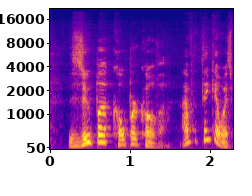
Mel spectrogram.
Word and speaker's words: Zupa koperkowa: The Polish dill soup is pronounced as Zupa Koperkowa. Zupa Koperkowa.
